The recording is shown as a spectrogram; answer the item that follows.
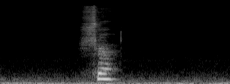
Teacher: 一つは日本語のシの子音に似ているのですが、日本語のシュよりも舌を少し奥に引っ込めてシュと発音します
